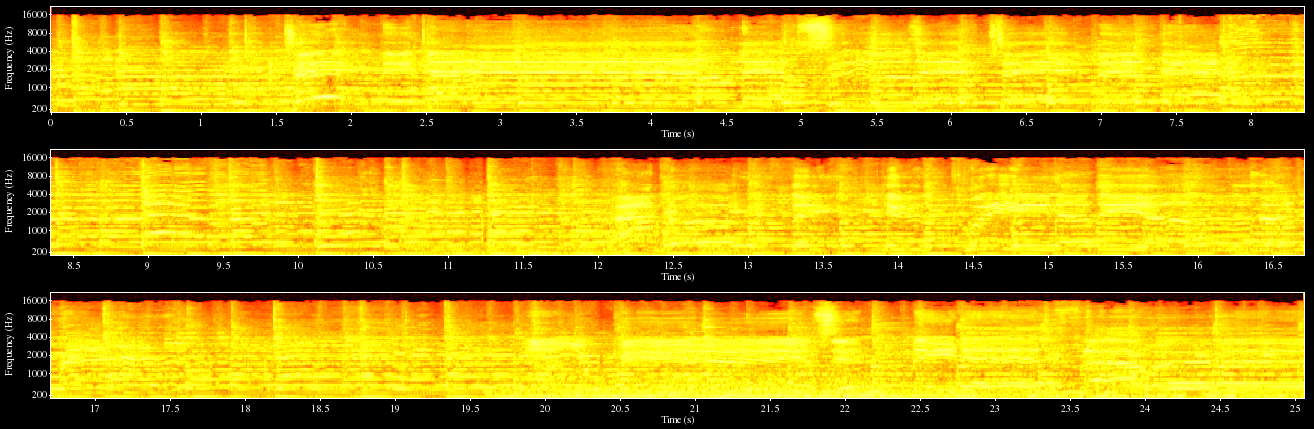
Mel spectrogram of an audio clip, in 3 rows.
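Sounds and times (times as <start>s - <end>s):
bluegrass music: 0.0s - 25.0s.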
